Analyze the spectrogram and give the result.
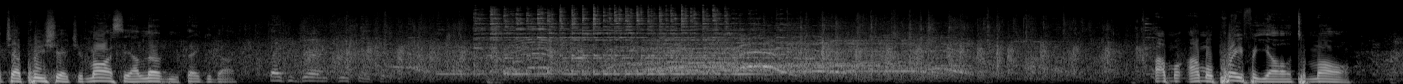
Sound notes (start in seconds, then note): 4.3 rings bell; 4.4 crowd cheers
